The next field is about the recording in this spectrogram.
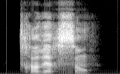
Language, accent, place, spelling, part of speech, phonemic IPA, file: French, France, Lyon, traversant, verb / adjective, /tʁa.vɛʁ.sɑ̃/, LL-Q150 (fra)-traversant.wav
- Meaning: present participle of traverser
